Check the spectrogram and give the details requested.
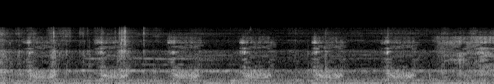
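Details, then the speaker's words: Teaching recording of mitral regurgitation: a regular heartbeat near 83 a minute with an even, uniform, blowing holosystolic murmur from a constant left ventricle-to-atrium pressure gradient. "The pressure gradient between the left ventricle and left atrium remains relatively constant throughout systole, resulting in a uniform or holosystolic shape."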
